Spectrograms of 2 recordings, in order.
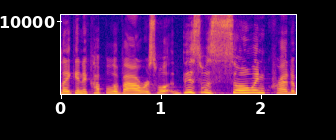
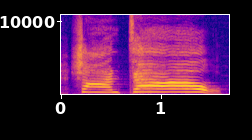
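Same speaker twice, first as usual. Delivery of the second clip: loud, high yell across the yard; yelling a name; 9 semitones higher, 8 dB louder than usual. Retold or imitated. Neighbor husband yelling for his wife, loud and high. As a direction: bellow her name from the backyard. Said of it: "he starts screaming at her".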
